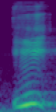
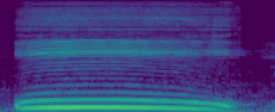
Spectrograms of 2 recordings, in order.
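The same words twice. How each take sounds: First: ई said briefly, stopped at once; short sound. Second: ई drawn out long and level; long sound. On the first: Teacher contrasting the two sounds again, short ई. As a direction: make ई quick and short. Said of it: "short sound". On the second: Teacher contrasting the two sounds for children, long ई. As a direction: hold ई for a long beat. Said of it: "इसे हमें खींच के बोलना होता है". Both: Shown as a demonstration.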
